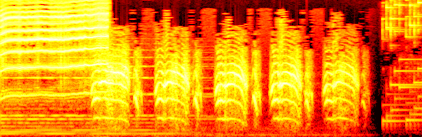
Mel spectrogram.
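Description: A woman's long, held scream breaks off about a second and a half in, and a newborn baby then cries in five short wails.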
